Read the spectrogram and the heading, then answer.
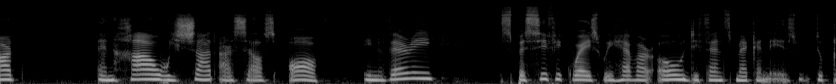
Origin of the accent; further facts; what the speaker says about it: Greece; also born or lived in London, United Kingdom; we were raised in Greece and in London, and then lived in New York.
